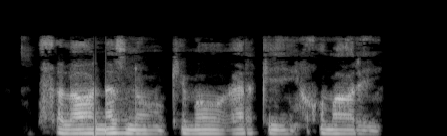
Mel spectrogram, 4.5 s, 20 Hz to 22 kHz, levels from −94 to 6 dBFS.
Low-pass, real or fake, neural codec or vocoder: 7.2 kHz; real; none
